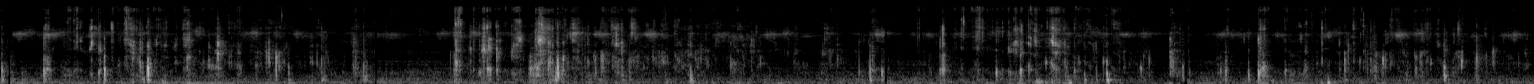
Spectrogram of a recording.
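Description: A dog chewing and crunching whole quail eggs in their shells, a close run of irregular crunches and clicks that is busiest about five seconds in.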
